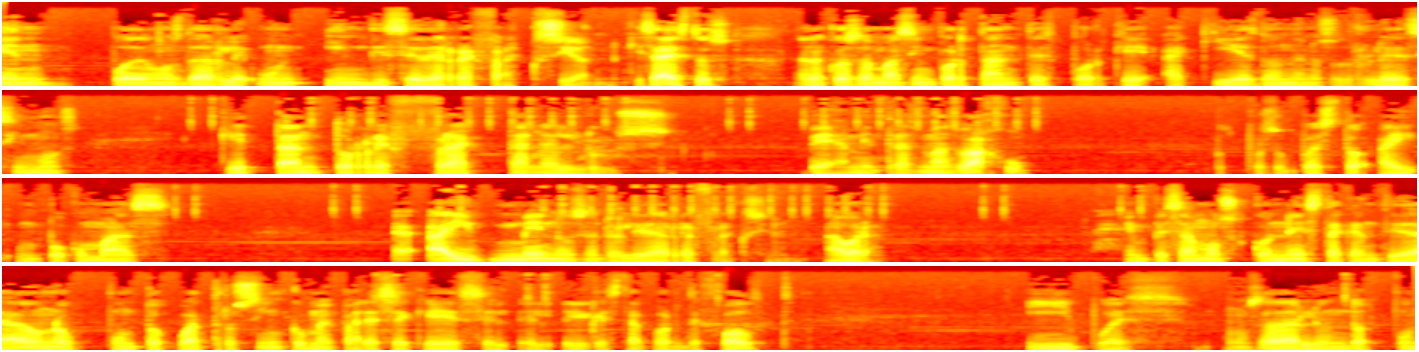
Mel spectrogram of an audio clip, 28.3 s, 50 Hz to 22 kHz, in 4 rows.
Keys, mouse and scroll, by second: 7.9 click, 8.4 click, 9.1-10.3 drag, 10.6-12.3 drag, 14.9 click, 15.7 click, 16.3 click, 16.8-18.7 drag, 18.9 click, 19.7 click, 23.0 click, 23.7 click, 24.7-28.1 drag.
